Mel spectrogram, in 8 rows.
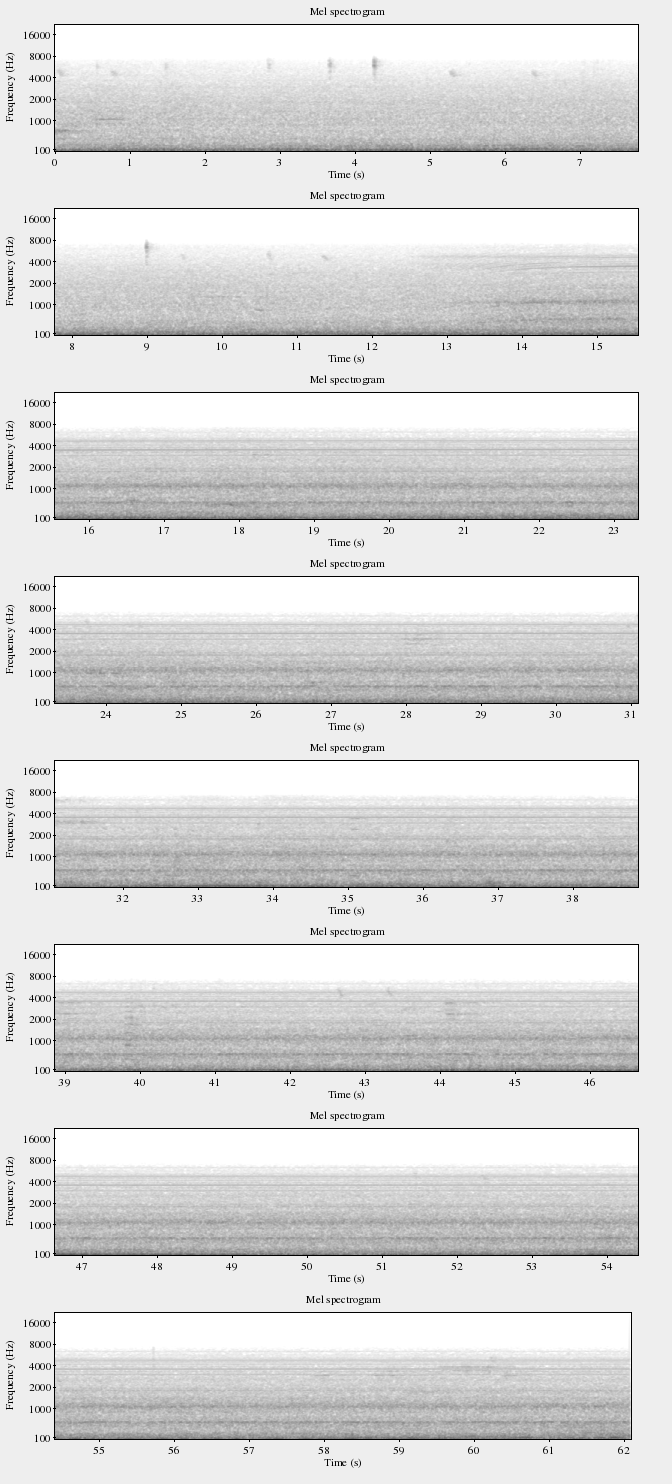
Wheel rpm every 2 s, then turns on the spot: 0, 0, 0, 0, 0, 0, 0, 0, 0, 0, 0, 0, 0, 0, 0, 0, 0, 0, 0, 0, 0, 0, 0, 0, 0, 0, 0, 0, 0, 0, 0.
none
